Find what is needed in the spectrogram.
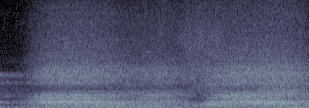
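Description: A large crowd chanting a mantra in unison, heard as one broad, blurred mass of voices with no single voice standing out. It dips briefly about four seconds in, as at a breath between chants.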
